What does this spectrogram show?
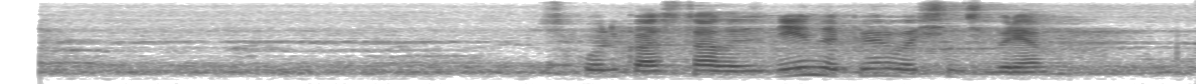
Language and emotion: Russian, neutral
